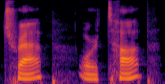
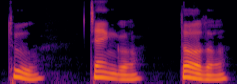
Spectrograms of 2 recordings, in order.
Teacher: Well, the letter T, when you pronounce the letter T, your tongue should be a little bit further forward by those front upper teeth, and it's a softer sound. You don't blow as much air through the T.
